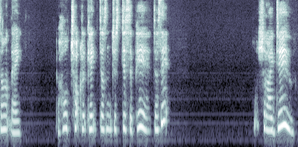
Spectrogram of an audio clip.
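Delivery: ordinary delivery, nothing marked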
